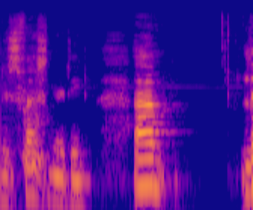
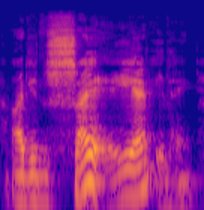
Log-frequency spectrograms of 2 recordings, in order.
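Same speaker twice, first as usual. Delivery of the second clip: slow answer with a stretched "say"; stress on SAY; 2 semitones lower than usual. Shown as a demonstration. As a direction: draw out "say", then let "anything" fall away. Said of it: "the word "say" is, of course, is a verb".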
